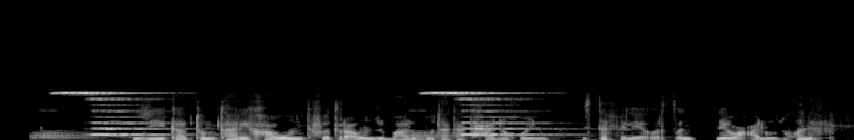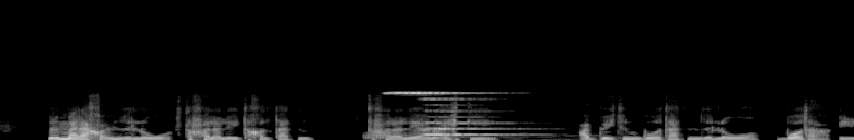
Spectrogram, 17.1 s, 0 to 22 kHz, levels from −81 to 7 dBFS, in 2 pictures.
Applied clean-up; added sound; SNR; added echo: none; Squeak; 0 dB; none.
